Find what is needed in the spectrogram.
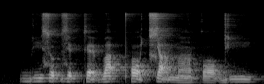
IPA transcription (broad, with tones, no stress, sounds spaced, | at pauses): b i˦ z ʊ˦ ʔ z ɪ˦ ʔ k ɛ̰˦˨ b ä˦ ʔ pʰ ɔ̰˦˨ t͡ɕ ä̰˦˨ m ã˨ k ɔ˨ ɡ i˦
